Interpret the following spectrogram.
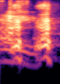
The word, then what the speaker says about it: Aileen: Aileen. Okay, She was I like, got it. I did not say. I said Aileen.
